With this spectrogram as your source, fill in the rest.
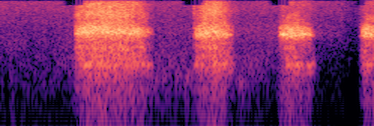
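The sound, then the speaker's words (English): Wheezy breaths drawn in during a guided blessing meditation, arriving as a few separate breathy bursts with short pauses between them. The first breath is the longest, and no one talks. “Just one more breath in and integrate.”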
